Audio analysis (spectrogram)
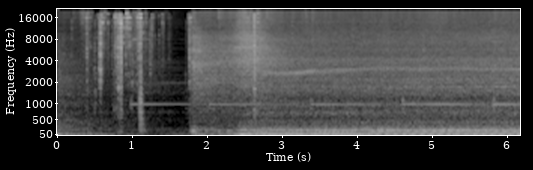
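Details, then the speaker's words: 1994 Pontiac Firebird Trans Am 25th Anniversary with added Crane Fireball ignition, 17,604 miles, cold start: keys, quick crank and catch, then steady deep even idle with no knocks or squeals; normal cold start. "I think we need to fire this up. Like I said, this is a great sounding car."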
